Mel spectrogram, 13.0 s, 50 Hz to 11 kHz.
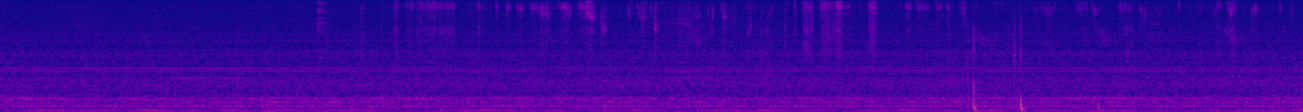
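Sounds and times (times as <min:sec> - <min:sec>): parrot chewing fruit: 0:03.6 - 0:13.0.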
